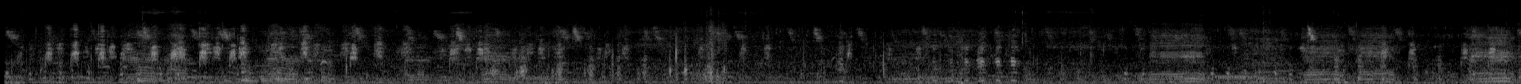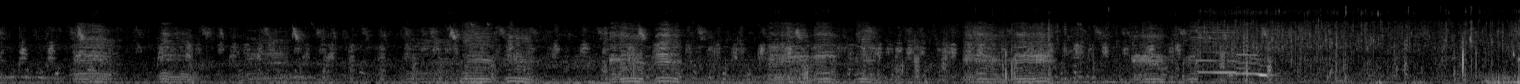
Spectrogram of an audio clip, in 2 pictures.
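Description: A flock of domestic ducks quacking and calling, many short calls overlapping throughout, with a louder call just before the end.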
